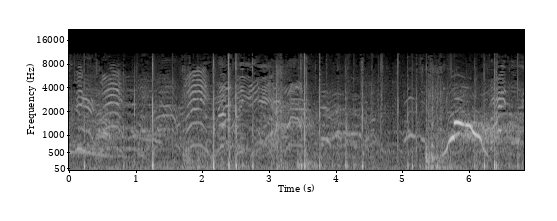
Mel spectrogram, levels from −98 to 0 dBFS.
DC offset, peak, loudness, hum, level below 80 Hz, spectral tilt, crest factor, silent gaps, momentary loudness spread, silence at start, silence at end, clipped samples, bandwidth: under 0.1%; -8 dBFS; -31 LUFS; none; -50 dBFS; -4 dB/octave; 24 dB; none; 17 LU; 0 s; 0 s; under 0.1%; 11.5 kHz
